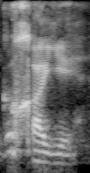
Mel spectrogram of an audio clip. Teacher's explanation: It's all short, and it goes high, low, low.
